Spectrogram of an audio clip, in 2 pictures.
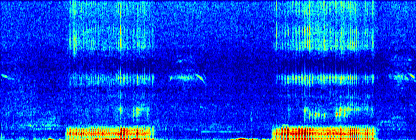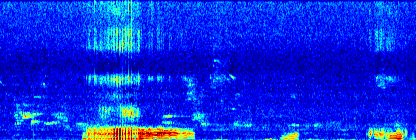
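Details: A sleeping Chihuahua snores surprisingly loud. Three long, grinding snores of over a second each are followed by fainter, shorter snuffling breaths near the end.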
